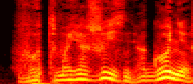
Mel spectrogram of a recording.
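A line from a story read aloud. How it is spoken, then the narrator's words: Whisper. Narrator (Russian): шепнула она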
